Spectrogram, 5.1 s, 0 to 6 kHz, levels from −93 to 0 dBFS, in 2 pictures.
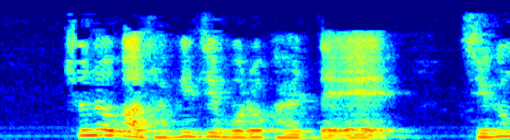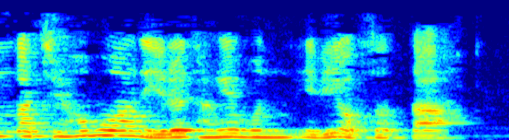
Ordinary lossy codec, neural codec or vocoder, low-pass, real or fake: MP3, 32 kbps; none; 5.4 kHz; real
